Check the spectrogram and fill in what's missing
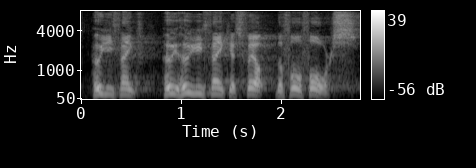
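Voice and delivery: loud, high preaching burst; full-force preaching. Acted. Pastor to his church, loud preaching. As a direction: preach it out to the congregation.

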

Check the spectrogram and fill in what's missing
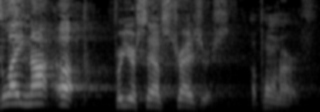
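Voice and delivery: solemn scripture reading. Acted.

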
